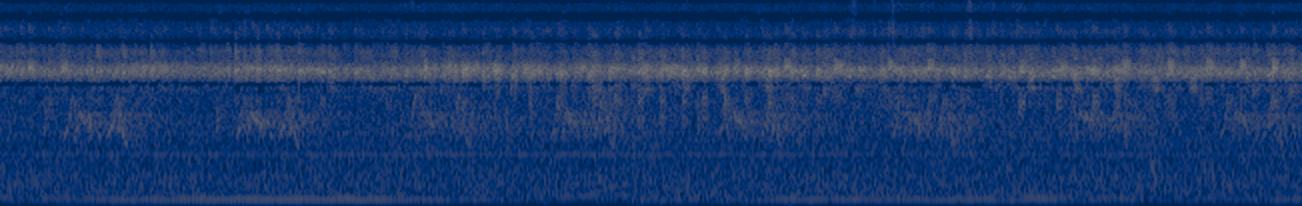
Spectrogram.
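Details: An eastern whip-poor-will at dusk repeats its rhythmic whistled song over a steady, shrill chorus of frogs and insects.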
